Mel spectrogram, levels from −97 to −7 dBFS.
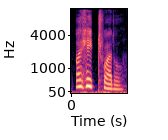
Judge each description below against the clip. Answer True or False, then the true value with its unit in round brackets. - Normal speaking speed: True (180 wpm)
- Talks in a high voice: True (215 Hz)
